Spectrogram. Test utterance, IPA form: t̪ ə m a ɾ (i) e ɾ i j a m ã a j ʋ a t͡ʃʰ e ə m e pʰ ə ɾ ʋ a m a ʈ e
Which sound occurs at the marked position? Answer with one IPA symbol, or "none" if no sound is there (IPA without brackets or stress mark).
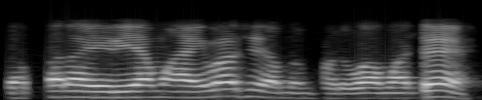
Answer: a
